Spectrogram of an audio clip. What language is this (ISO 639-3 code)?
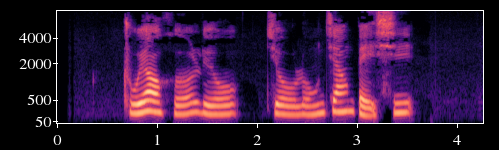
zho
